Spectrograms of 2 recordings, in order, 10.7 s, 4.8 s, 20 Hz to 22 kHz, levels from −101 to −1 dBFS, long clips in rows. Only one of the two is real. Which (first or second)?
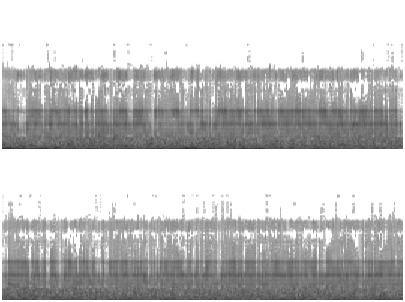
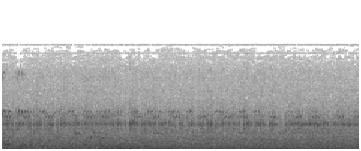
second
